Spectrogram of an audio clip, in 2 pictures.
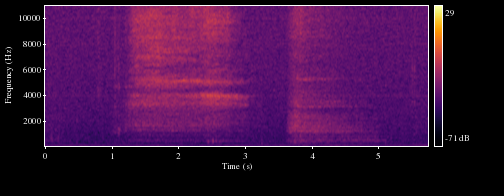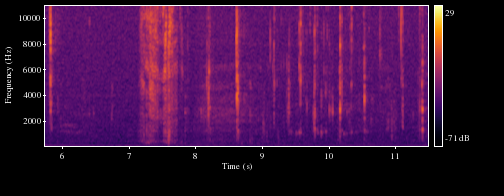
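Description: A person chewing a mouthful of chewy rice cakes in sauce, with wet mouth sounds and two longer soft hissing breaths in the first few seconds. Scattered small sharp clicks follow in the second half.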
